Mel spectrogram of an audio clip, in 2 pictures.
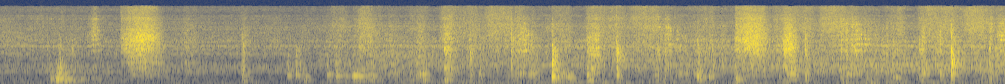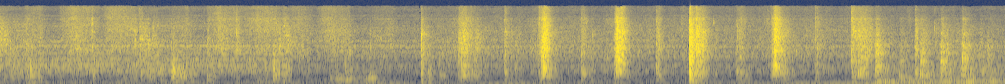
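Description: Objects being handled: irregular knocks, clacks and rubbing or scraping sounds throughout, with some louder sharp knocks in the second half.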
